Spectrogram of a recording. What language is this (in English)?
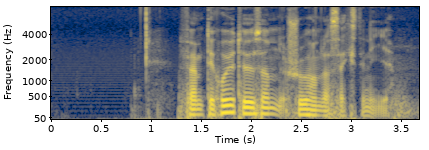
Swedish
